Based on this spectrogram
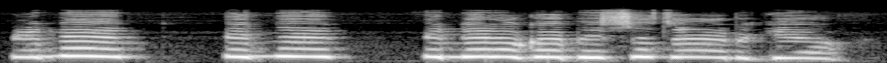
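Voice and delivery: very high, loud squeaky falsetto; mock female voice, squealing threats; Alexa Bliss. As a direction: rant in a hammed-up shrill falsetto, vowing revenge. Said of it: "And Alexa Bliss is like".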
